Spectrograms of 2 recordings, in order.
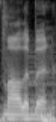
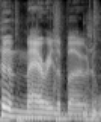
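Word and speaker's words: Marylebone: I listed the Wikipedia listed correct pronunciations of Maraban and said not to use Mary Leone. Yeah, that one I know for sure is wrong.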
